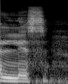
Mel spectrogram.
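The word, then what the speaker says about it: less: ले यहां double S है तो उच्चारण केवल एक ही बार होगा।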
